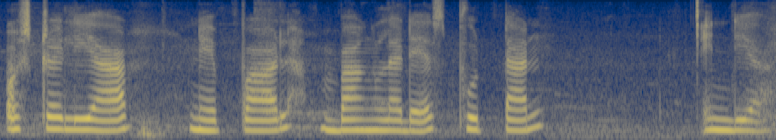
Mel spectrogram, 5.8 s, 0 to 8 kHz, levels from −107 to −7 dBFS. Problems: none marked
